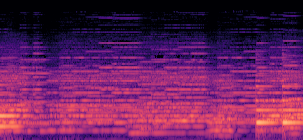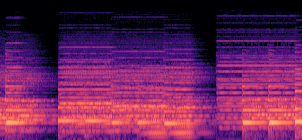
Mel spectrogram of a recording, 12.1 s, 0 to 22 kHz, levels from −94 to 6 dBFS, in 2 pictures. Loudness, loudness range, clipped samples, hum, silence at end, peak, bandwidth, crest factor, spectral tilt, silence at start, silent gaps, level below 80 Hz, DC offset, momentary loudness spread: -20 LUFS; 9 LU; under 0.1%; none; 0 s; -4 dBFS; 8 kHz; 16 dB; -5 dB/octave; 0 s; none; -54 dBFS; under 0.1%; 14 LU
